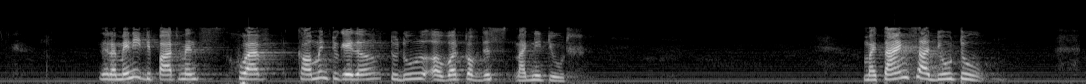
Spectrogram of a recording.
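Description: A woman speaks clearly into a microphone, heard through a loudspeaker.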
